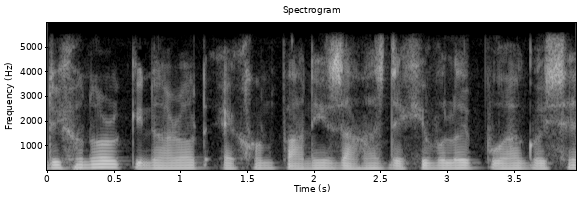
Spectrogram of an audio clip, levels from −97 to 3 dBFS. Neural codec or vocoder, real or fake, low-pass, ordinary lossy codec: none; real; 5.4 kHz; AAC, 48 kbps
